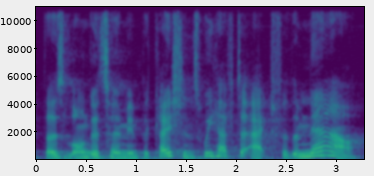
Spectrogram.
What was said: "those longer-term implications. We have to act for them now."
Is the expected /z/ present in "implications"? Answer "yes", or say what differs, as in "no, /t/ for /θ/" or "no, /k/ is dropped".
yes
